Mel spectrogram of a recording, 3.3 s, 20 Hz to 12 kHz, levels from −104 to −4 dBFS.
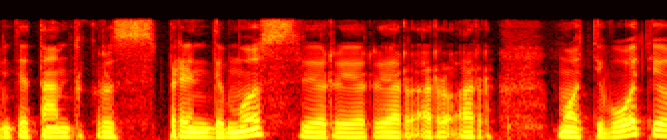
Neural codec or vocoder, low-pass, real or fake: none; 7.2 kHz; real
